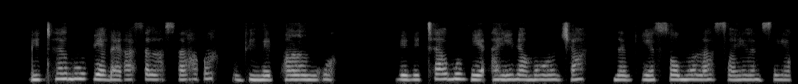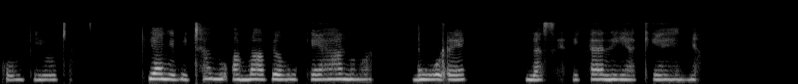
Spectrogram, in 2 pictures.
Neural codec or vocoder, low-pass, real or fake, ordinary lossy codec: codec, 16 kHz, 1 kbps, FreqCodec, smaller model; 7.2 kHz; fake; Opus, 32 kbps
